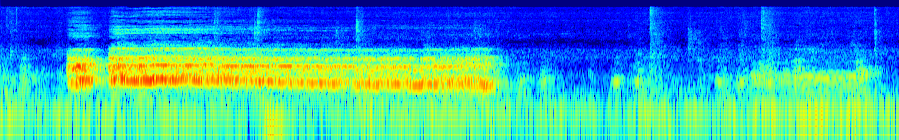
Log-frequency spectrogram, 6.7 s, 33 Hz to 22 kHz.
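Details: Ayam Ketawa rooster with a red comb, recorded 20 May 2024, giving one long, steady, harsh crow lasting about three seconds, followed by faint clucking and low background hum.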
